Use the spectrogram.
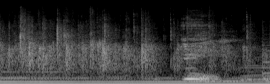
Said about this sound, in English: Will you give God a hand clap of praise? Amen this morning. Hallelujah.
